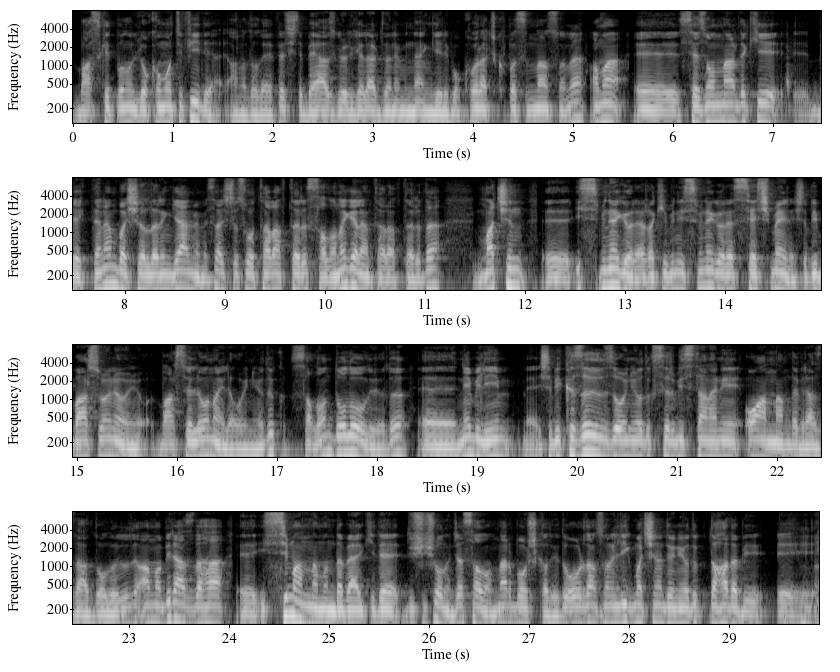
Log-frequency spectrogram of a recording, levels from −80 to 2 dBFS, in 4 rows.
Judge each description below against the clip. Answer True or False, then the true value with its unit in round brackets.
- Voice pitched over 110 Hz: False (105 Hz)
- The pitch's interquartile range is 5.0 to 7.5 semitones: False (3.9 semitones)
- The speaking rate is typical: False (160 wpm)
